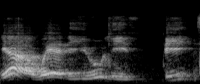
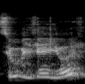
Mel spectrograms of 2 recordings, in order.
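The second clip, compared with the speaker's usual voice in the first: plain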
